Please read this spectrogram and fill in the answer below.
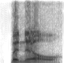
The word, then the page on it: manille: American English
